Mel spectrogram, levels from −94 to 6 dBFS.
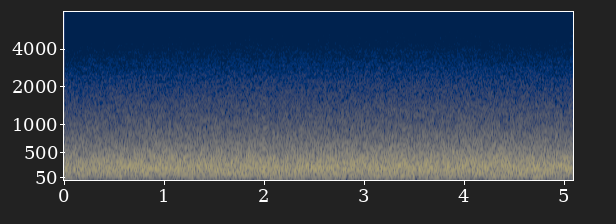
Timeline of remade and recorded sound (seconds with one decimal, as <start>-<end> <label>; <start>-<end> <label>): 0.0-1.1 recorded; 1.1-1.6 remade; 1.6-2.0 recorded; 2.0-2.6 remade; 2.6-5.1 recorded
